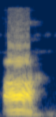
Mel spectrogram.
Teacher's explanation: विवृत स्वर इनके उच्चारण में मुख सबसे अधिक खुलता है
